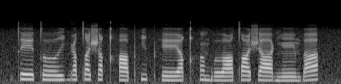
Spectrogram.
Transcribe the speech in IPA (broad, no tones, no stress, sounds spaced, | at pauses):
t eː t ɤː i̯ ɡ e tˤ i ʃ i qʰ a pʰ i pʰ eː qʰ ũ b ɤː tˤ ɤ i̯ ʃ aː ɡ ẽː b ɾ a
